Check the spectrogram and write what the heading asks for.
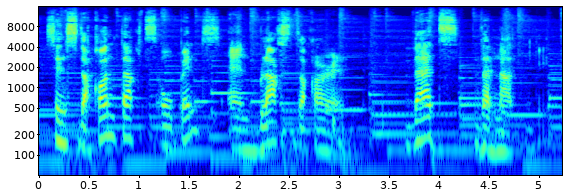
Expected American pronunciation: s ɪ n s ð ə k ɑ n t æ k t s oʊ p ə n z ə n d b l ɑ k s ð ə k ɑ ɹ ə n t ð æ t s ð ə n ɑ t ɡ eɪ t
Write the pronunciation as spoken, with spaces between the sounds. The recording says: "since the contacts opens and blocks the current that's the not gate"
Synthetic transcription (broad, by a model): s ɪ n s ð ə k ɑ n t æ k t s oʊ p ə n s ə n d b l ɑ k s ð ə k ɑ ɹ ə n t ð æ t s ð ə n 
